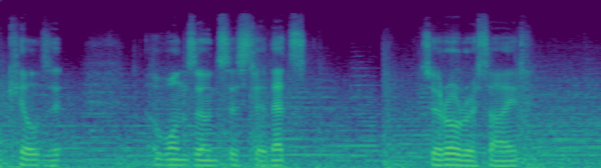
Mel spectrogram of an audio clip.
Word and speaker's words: sororicide: Okay, so it's Soroside. Is it Soroside? Sorori side. How is it pronounced, bro? Soror means sister. Sororicide.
